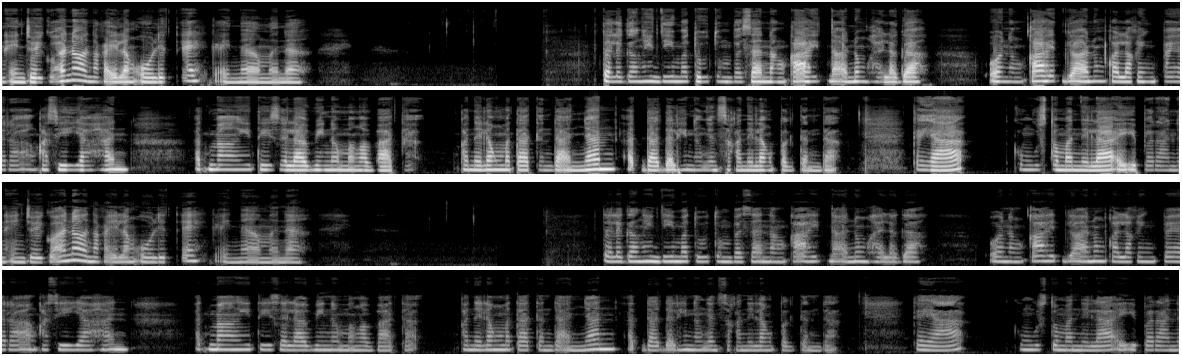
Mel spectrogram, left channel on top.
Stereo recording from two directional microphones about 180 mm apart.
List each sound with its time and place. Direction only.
0.0 s speech: 45° left (ahead or behind)
5.4 s a sound: 55° left (ahead or behind)
6.3 s speech: 55° left (ahead or behind)
8.8 s a sound: 55° left (ahead or behind)
10.2 s speech: 55° left (ahead or behind)
23.2 s speech: centre (ahead or behind)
